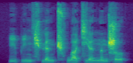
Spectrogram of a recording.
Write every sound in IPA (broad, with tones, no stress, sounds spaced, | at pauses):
i˥˨ p i˦ ŋ t͡ɕʰ ɥ ɛ˦ n ʈ͡ʂʰ w ä˨˩ t͡ɕ j ɛ˥˨ n̪ ə˦ n ʂ ɤ˨˩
